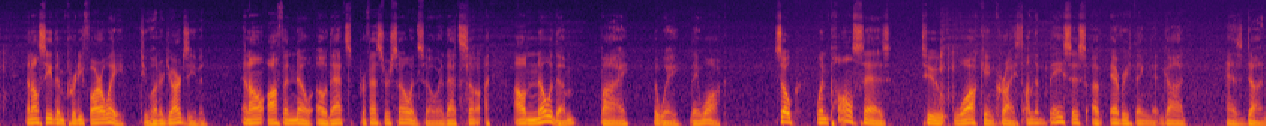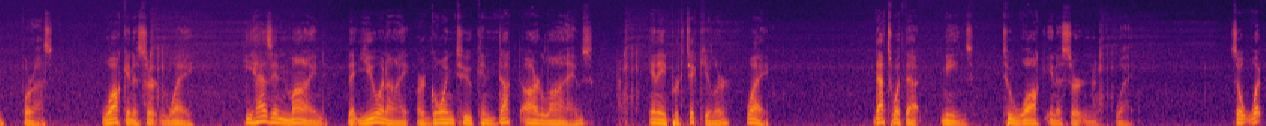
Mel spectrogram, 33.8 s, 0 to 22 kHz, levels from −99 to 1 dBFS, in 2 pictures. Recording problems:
hiss; faint; throughout; 25 dB below the speech

